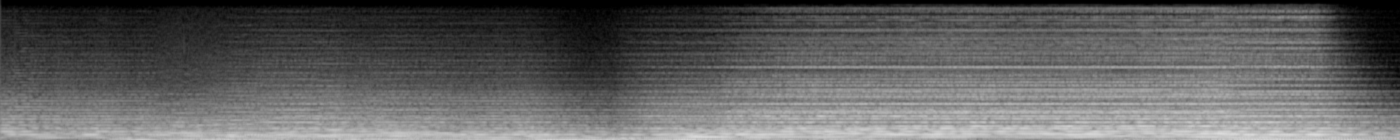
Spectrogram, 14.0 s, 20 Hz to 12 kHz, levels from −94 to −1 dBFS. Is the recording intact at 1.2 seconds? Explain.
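Yes, at 1.2 seconds the audio plays through cleanly, with no dropout, click, distortion or other fault at that point.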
